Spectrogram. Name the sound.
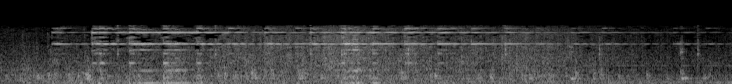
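bell ringing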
